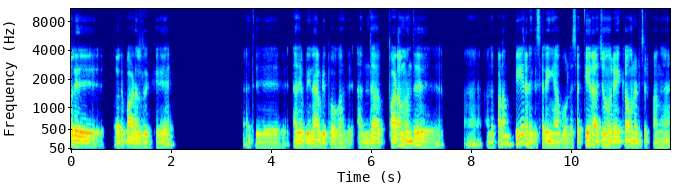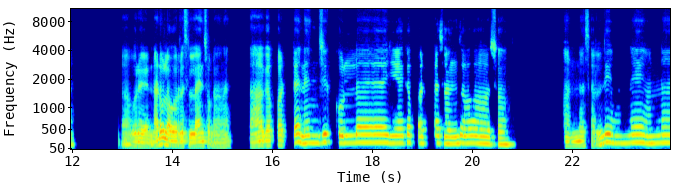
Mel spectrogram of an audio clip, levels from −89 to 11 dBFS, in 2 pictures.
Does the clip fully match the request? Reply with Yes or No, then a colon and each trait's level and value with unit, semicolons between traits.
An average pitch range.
No: wide, 8.6 semitones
